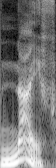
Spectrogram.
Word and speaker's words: knife: This is why in English you have knife with a silent K because in Old English it was pronounced with a K sound.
